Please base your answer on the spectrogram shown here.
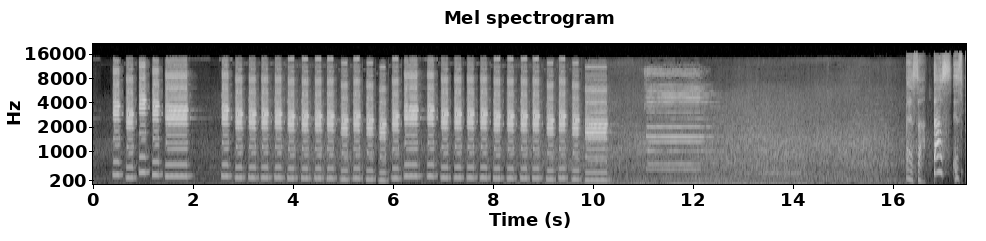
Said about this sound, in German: Und zwar alle hupen wie verrückt. Aber weil die Leute dort alle sehr musikalisch sind, hupen sie Melodien und sie hupen Lieder. Und ich möchte von euch jetzt wissen, welches Lied wird hier gehupt?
